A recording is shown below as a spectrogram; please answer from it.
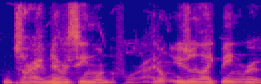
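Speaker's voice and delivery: whispering. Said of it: "so that's why I'm whispering".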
